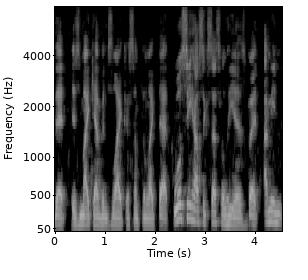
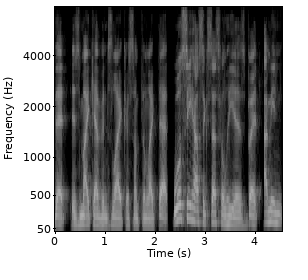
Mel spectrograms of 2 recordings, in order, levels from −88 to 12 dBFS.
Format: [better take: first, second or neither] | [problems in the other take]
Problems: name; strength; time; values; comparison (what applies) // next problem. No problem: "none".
second | noise reduction (classical method Wiener filter)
